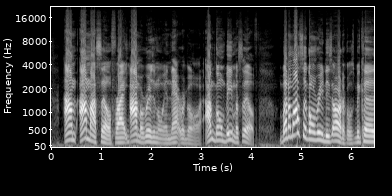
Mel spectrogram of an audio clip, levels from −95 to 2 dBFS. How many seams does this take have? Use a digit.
1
